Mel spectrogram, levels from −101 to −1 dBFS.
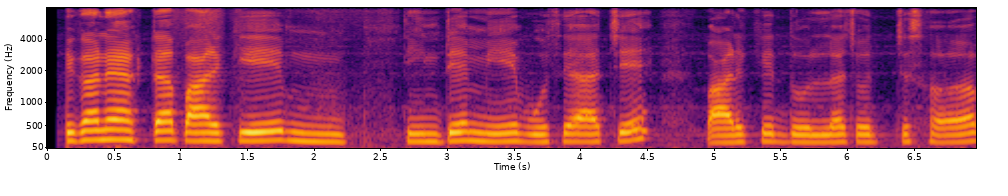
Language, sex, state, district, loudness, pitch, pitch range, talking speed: Bengali, male, West Bengal, Paschim Medinipur, -20 LUFS, 165 Hz, 160-180 Hz, 120 wpm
